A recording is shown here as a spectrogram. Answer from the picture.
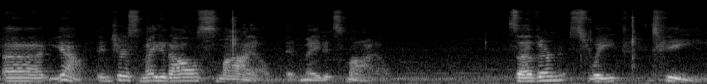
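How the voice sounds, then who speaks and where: A man at a very slow pace with an American accent and very wide pitch swings. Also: fairly high pitch for a man. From US South, North Carolina (Smoky Mountains). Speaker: video game streamer. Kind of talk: casual live-stream chat while gaming. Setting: live stream.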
